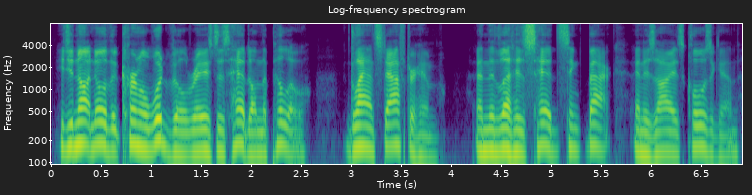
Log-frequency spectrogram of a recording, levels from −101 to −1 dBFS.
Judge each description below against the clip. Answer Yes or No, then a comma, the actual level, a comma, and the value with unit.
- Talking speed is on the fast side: Yes, fast, 245 wpm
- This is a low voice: No, medium, 145 Hz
